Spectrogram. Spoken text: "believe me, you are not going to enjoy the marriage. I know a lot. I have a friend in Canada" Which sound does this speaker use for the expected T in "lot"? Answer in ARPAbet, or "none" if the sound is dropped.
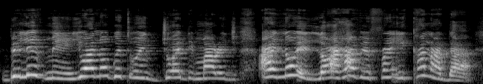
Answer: none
